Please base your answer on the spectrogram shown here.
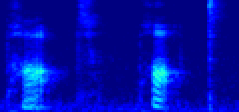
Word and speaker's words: pat: mostly sound the same except a which sounds like an ah sound so if i was talking about pat like patting on a shoulder i would say pot pot um long vowels have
